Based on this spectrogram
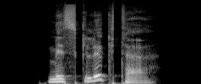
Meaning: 1. comparative degree of missglückt 2. inflection of missglückt: strong/mixed nominative masculine singular 3. inflection of missglückt: strong genitive/dative feminine singular
- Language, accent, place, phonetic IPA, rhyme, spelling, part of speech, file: German, Germany, Berlin, [mɪsˈɡlʏktɐ], -ʏktɐ, missglückter, adjective, De-missglückter.ogg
